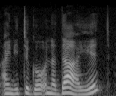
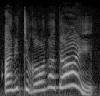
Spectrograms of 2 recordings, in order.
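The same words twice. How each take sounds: First: The pitch falls and then rises. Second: The pitch rises and then falls. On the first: "Falling, rising" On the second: "this is rising, falling"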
